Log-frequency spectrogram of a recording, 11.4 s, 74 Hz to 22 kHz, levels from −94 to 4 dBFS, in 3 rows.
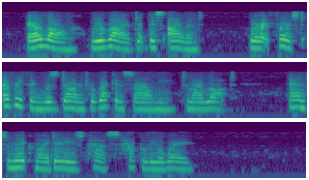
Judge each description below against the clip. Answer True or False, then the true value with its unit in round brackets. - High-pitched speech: True (205 Hz)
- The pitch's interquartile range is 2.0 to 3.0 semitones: True (2.6 semitones)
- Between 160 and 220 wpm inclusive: False (140 wpm)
